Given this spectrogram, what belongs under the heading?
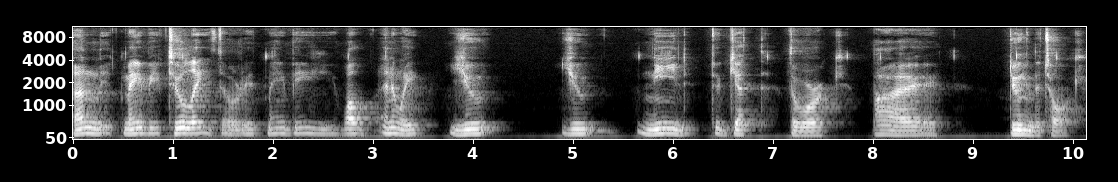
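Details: Aphasia after stroke in an adult man in rehabilitation with therapists; speech like a two-year-old's on waking after the stroke; trouble finding names and words.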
